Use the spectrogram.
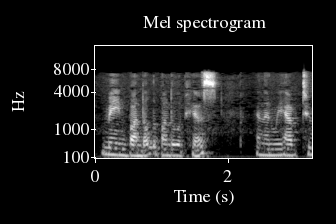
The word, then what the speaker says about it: His: in the bundle of hiss now I know it looks like his but it's pronounced bundle of hiss and bundle just basically means it's a bundle of axons and apparently mr.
